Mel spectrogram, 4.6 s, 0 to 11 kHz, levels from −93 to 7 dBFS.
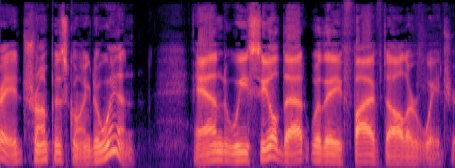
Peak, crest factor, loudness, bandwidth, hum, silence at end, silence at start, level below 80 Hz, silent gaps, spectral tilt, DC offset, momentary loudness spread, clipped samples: -4 dBFS; 16 dB; -19 LUFS; 11 kHz; none; 0 s; 0 s; -54 dBFS; none; -3.5 dB/octave; under 0.1%; 9 LU; under 0.1%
